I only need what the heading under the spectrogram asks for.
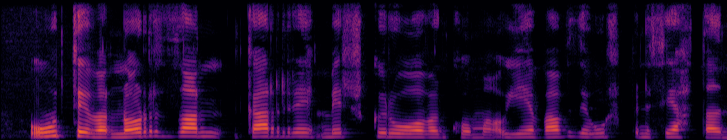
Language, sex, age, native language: Icelandic, female, 30-39, Icelandic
